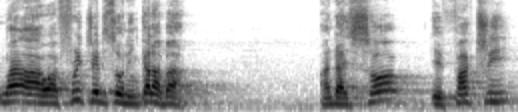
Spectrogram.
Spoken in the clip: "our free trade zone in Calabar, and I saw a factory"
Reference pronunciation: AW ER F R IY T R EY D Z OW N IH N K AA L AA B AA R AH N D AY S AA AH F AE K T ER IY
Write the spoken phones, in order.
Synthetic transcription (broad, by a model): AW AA F R IY T R EY D S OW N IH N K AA L AA B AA AH N D AY S AA AH F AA K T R IY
